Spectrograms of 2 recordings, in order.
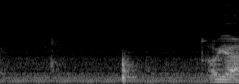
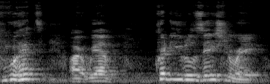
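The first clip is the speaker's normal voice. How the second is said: higher, louder, fast burst; sudden energetic restart; jolted restart; 8 semitones higher, 7 dB louder than usual. Real, not acted. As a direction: jump back in with energy. Snapping out of a stumble.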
